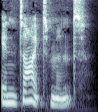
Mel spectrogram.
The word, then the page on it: indictment: British English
